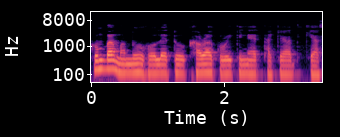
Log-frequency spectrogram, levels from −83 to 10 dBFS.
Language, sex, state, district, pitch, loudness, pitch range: Nagamese, male, Nagaland, Dimapur, 115 Hz, -20 LUFS, 110-120 Hz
